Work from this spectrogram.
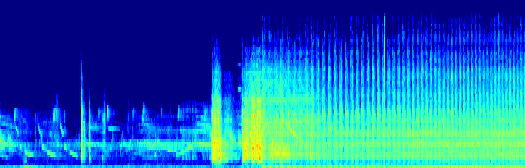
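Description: On a cold, frosty day, a motorcycle engine sputters to life after a few clinks and faint birdsong, then settles into a loud, steady, rapid idle putter close by.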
